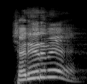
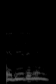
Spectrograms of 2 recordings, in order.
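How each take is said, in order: First: శరీరమే said loud and high, punched out; emphatic. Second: Hushed. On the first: Pastor answering his own question, శరీరమే loud and emphatic. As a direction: hit శరీరమే hard and loud. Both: Shown as a demonstration. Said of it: "పాపం దేంతో చేస్తామండి?".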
